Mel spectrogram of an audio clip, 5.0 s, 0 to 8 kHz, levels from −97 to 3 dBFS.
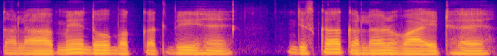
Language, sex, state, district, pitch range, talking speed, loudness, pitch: Hindi, male, Jharkhand, Ranchi, 100-115 Hz, 120 wpm, -17 LUFS, 105 Hz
